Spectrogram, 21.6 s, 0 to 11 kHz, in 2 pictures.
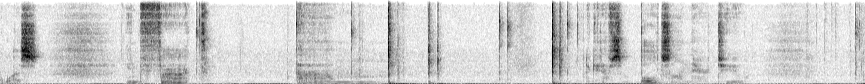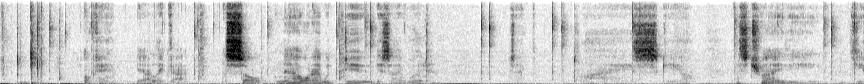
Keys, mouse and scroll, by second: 4.1 middle click, 5.2 s, 7.3 a, 7.9 middle click, 11.5 ctrl+s, 14.3-15.8 middle drag, 15.8 click, 20.4 click.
